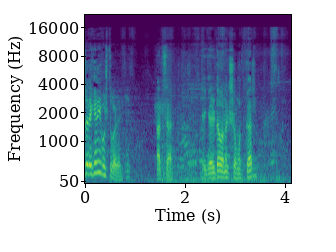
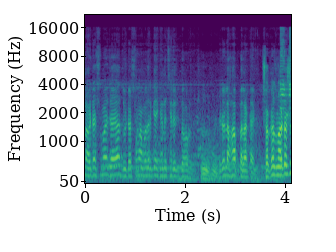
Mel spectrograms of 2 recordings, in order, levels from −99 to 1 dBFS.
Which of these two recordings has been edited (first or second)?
first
